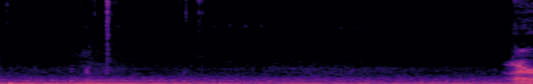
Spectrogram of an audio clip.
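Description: Quiet room tone: a steady low hum under faint hiss, with one faint tick about a second in. A man's voice starts at the very end.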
